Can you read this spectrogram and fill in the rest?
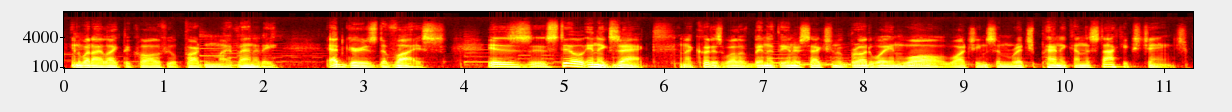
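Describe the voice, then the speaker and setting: A man plays an obsessive time-travelling inventor telling his own story. The voice is very deep, deliberate and pedantic, coolly self-absorbed. Music runs behind the narration. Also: natural voice. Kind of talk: first-person dramatized short-story narration.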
